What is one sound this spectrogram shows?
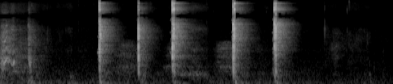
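A flint lighter clicks and scrapes several times.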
